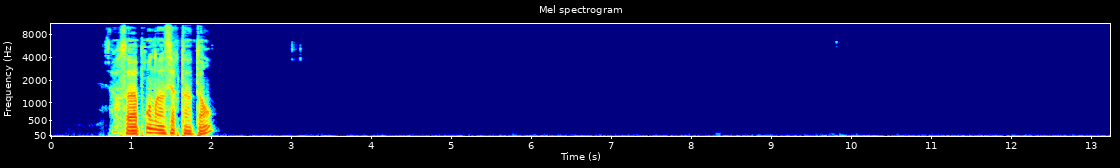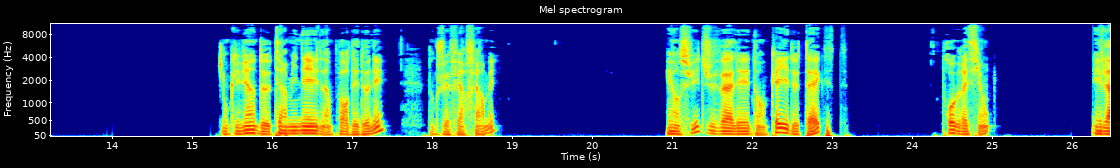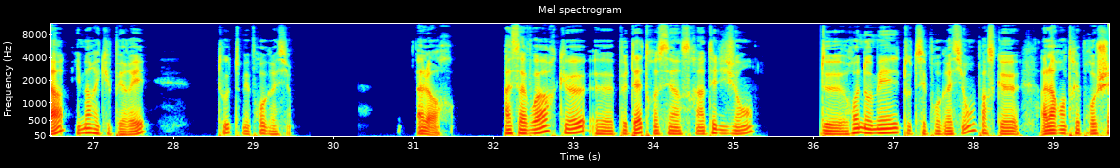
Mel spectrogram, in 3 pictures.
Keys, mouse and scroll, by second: 13.8 click, 18.9 click, 22.1 click, 24.3 click, 26.8 click.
